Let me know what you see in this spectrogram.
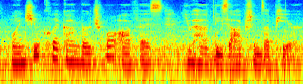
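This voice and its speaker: At a moderate pace, a woman whispers amid noticeable background noise and audible room echo. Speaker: direct sales consultant. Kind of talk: tutorial. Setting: at work. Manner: whispering.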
